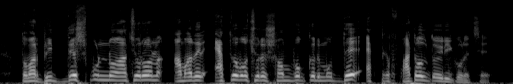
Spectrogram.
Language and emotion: Bengali, angry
